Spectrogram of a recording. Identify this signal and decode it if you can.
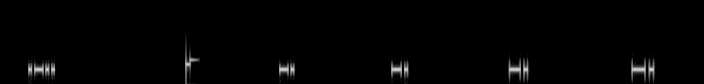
Morse code, heard as a keyed tone, about 35 wpm, spaced as for 8 wpm, 700 Hz. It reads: L NNNN
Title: Speed-Racing Single Letters 28wpm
